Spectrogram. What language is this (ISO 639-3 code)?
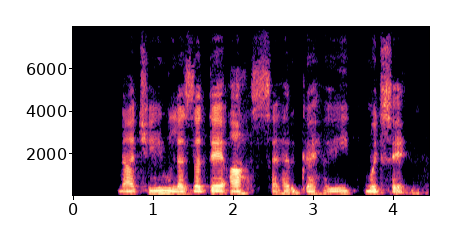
urd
